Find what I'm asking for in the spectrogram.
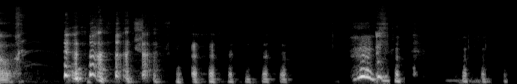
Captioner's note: laughter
